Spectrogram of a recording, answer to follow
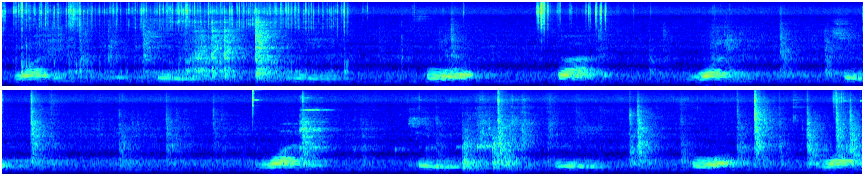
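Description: Short wordless vocal sounds from a voice, roughly one a second, mixed with sharp clicks and rattles from a pearl necklace being lifted from a jewellery box and put on.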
